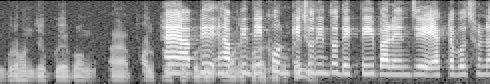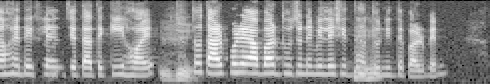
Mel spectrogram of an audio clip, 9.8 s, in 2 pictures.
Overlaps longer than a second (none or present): present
